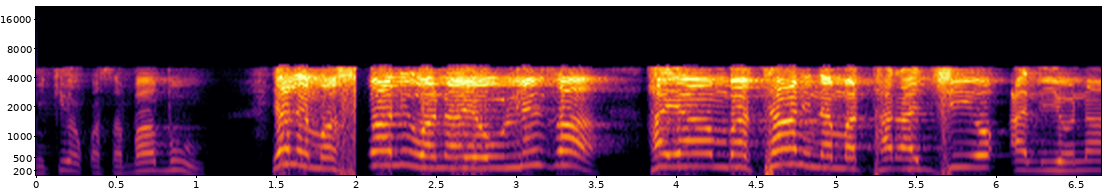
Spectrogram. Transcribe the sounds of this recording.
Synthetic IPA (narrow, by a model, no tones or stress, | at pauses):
ikiwakwasaɓaɓu | jalɛmaswaliwanajɔuliza | hajaːmbataninamataɾaʄiɔalijɔna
